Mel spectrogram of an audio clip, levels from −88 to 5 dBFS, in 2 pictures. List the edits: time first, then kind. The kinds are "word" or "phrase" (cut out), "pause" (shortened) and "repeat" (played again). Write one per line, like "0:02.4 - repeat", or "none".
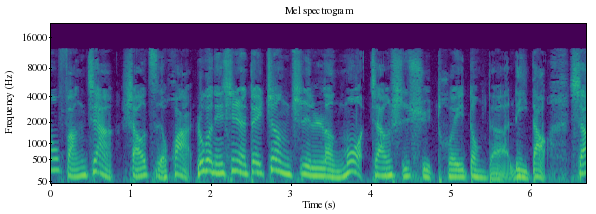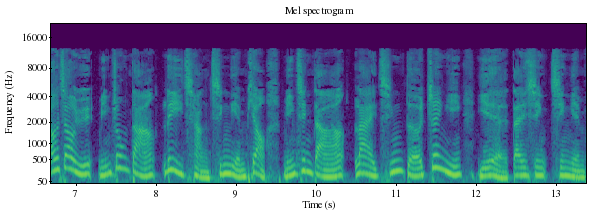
0:01.8 - phrase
